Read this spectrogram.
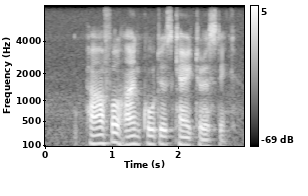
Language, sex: English, male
